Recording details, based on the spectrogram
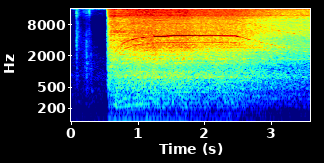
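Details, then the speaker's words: Bissell 2X vacuum motor run on its own while checking a no-suction complaint: quick spin-up to steady high-pitched whir, smooth even tone, no rattles; normal vacuum motor run, motor judged fine. "And if your motor sounds something like this, your motor should be fine. I think this motor's okay though."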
